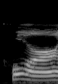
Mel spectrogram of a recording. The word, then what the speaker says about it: Corps: One to go to though says core like CORPS. Corps refers to a group such as the Marine Corps. Its spelling does not change in the singular or plural. Pronounced core when singular, and corps, I like KORZ, when plural.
